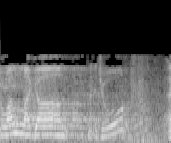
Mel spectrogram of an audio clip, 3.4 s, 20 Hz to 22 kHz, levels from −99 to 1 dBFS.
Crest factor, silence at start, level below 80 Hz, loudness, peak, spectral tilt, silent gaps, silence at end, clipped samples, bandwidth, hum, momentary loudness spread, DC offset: 16 dB; 0 s; -40 dBFS; -17 LUFS; -2 dBFS; -11 dB/octave; none; 0 s; under 0.1%; 5.4 kHz; none; 14 LU; under 0.1%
